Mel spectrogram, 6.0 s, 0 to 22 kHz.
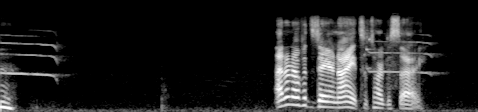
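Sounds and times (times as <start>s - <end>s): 
speech: 0.0s - 0.3s, 3.4s - 5.4s
woodpecker call: 0.0s - 0.9s, 4.6s - 5.6s.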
